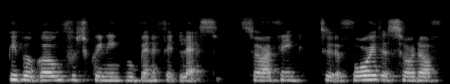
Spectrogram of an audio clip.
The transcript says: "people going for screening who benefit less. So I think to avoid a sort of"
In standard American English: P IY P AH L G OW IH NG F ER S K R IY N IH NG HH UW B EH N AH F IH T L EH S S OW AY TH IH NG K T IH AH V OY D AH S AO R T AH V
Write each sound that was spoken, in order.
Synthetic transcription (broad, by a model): P IY P L G OW IH NG F ER S K R IY N IH NG HH UW B EH N AH F IH T L EH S S OW AY TH IH NG K T IH AH V OY D AH S AO R T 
